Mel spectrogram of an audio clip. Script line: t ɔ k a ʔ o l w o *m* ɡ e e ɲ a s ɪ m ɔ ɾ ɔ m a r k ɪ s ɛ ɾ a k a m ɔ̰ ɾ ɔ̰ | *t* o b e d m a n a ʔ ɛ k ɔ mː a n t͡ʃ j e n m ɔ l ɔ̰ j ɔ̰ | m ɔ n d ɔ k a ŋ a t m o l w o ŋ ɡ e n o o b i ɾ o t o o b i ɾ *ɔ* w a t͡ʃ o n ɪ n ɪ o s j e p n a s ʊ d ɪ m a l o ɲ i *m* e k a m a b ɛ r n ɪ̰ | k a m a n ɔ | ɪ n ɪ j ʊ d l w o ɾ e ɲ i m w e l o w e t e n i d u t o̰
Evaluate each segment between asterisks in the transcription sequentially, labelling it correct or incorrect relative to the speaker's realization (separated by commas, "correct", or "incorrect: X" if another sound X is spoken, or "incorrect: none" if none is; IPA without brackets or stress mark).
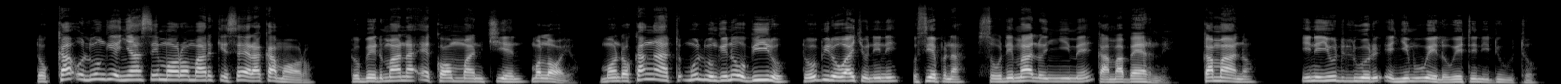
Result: incorrect: ŋ, correct, incorrect: o, correct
